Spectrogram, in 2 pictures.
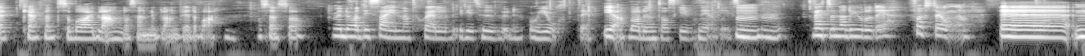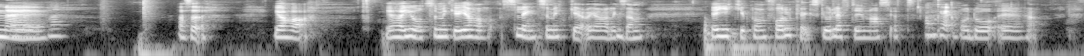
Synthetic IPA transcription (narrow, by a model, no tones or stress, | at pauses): kʰanɧəɪnt̪ə̥sɔbɾɑːɪbla̰nd̪ɔsɛ̰nɪbla̰nd̪blɪ̰ɖ̪ɛbɾɑ̰ːɔsɛnsɔ | mɛnd̪ɵhaɖɪsajnat̪ɧɛlvɪd̪ɪt̪hʉ̟ːvɵd̪ɔjʊɾt̪̚d̪̥ɛ̰jɑ̰ːbːaad̪ɵɪnt̪əhaskɾiːvɪt̪nḛːɾlɪ̰ksɔm | veːt̪d̪ɵnæɖɵjuːɖəd̪ɛfœɾʂtaɡɔŋːə̰n | ɛːnɛː | alsɔ | jɑːɡɦaɾ | jɑːɡhaɾjʊɾt̪sɔmʏkːəɔjɑːɡɦaɾslɛŋt̪sɔmʏkːəʔɔ̰jɑːɡhaɾɭɪksɔm | jɑːɡjɪkːjɵpʰɔɛnfɔlkhøːɡskuːlaɛft̪əɾjʏmnɑːsɪət̪ɔkʰeɔd̪ɔæɦæ̰ːɾ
